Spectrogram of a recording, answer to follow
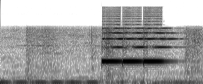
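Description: Gym round timer sounding a loud, steady electronic buzz about a second in, lasting under a second: the signal that a round has ended.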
